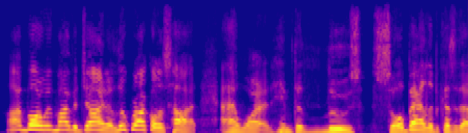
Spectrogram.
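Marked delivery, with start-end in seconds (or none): 0.1-2.0 high mock swooning voice; mocking the girls. Mocking the girls' crush on the fighter, high mock voice. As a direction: mimic them swooning over a hot fighter. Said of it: "they were like".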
